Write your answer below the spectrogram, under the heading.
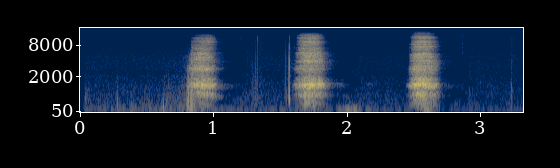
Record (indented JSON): {
  "exhalation_length": "3.3 s",
  "exhalation_amplitude": 18041,
  "exhalation_signal_mean_std_ratio": 0.33,
  "survey_phase": "alpha (2021-03-01 to 2021-08-12)",
  "age": "45-64",
  "gender": "Female",
  "wearing_mask": "No",
  "symptom_none": true,
  "symptom_onset": "6 days",
  "smoker_status": "Never smoked",
  "respiratory_condition_asthma": false,
  "respiratory_condition_other": false,
  "recruitment_source": "REACT",
  "submission_delay": "1 day",
  "covid_test_result": "Negative",
  "covid_test_method": "RT-qPCR"
}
